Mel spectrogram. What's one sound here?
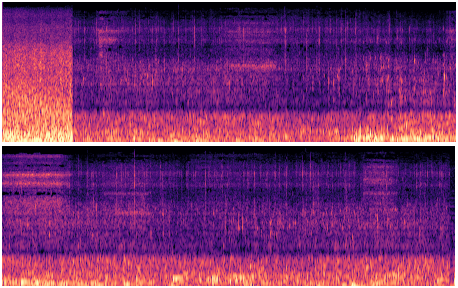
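Water murmurs and rumbles underwater.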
